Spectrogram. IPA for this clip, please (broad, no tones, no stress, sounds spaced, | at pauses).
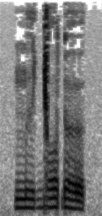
m ɨ ɟ o ɗ ɵ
